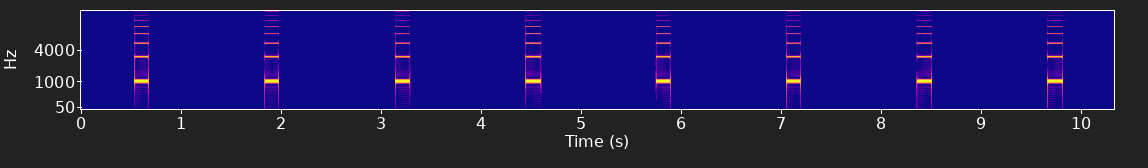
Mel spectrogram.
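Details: Heart rate monitor sound effect from a library recording: evenly spaced short electronic beeps, about 46 a minute.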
